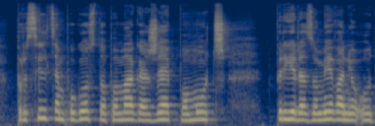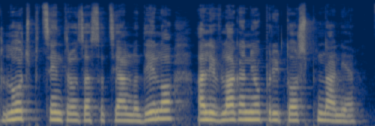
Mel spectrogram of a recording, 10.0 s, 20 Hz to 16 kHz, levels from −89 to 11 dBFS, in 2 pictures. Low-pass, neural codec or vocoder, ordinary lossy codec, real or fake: 14.4 kHz; vocoder, 44.1 kHz, 128 mel bands every 256 samples, BigVGAN v2; none; fake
